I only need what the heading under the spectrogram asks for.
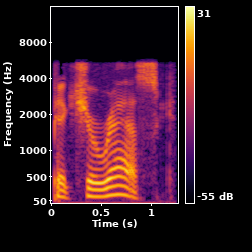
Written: picturesque

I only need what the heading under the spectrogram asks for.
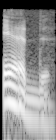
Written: Ed

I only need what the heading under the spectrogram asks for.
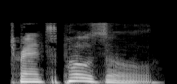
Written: transposal

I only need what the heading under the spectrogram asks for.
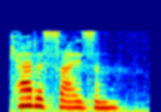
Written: kataseism

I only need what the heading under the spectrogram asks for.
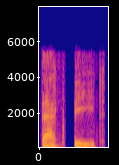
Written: backbeat

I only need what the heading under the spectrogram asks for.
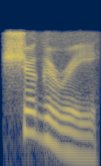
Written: sugary

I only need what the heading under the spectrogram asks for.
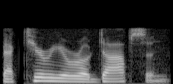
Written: bacteriorhodopsin

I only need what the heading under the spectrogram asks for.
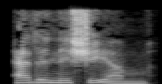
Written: ad initium

